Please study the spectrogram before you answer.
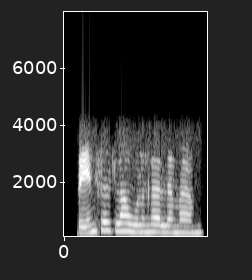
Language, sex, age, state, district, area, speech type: Tamil, female, 18-30, Tamil Nadu, Tiruchirappalli, rural, conversation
